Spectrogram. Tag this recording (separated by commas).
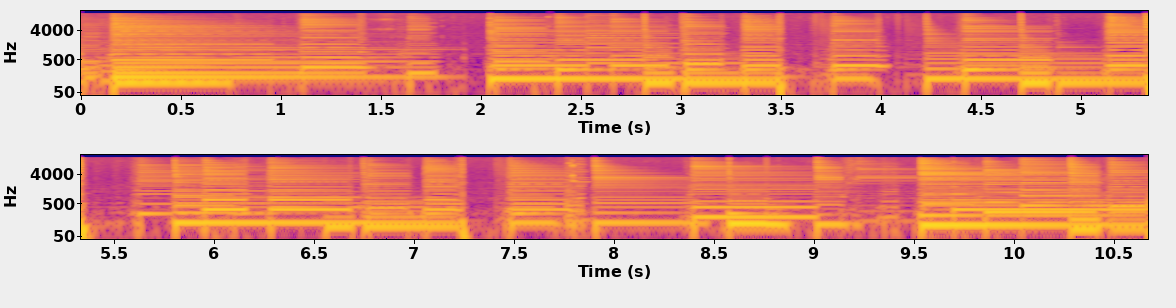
Plucked string instrument, Acoustic guitar, Musical instrument, Electric guitar, Music, Strum, Guitar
